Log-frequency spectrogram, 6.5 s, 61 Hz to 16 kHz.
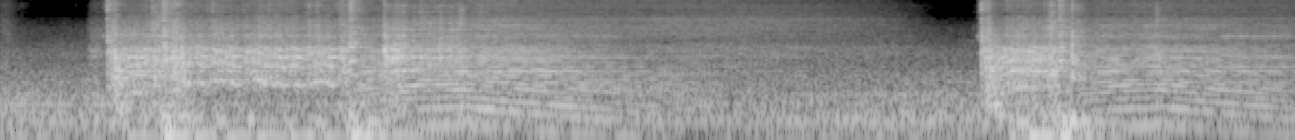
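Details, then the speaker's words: Replacement engine for 1947 Plymouth Special, sat since 1975, gas poured in: two cranking bursts with scattered pops that never run; valves sticking open, timing also suspected; head later removed. "what is it both valves are staying open at the same time"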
